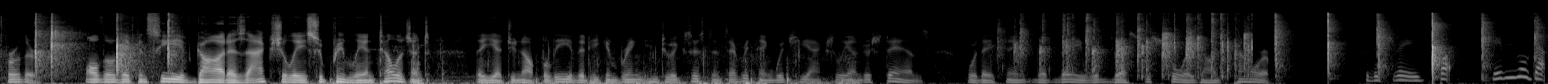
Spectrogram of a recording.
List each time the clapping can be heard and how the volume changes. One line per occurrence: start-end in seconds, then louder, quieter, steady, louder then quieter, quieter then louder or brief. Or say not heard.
0.0-1.8 brief
9.9-15.4 louder.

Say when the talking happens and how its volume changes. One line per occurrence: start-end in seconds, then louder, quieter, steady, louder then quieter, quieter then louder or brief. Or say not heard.
0.1-12.8 quieter
13.6-15.4 brief.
